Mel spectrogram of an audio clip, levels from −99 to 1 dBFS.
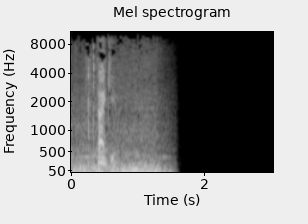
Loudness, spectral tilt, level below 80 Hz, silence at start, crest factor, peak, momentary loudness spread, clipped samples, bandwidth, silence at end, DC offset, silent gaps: -23 LUFS; -5 dB/octave; -30 dBFS; 0 s; 26 dB; 0 dBFS; 14 LU; under 0.1%; 10 kHz; 1.5 s; under 0.1%; none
